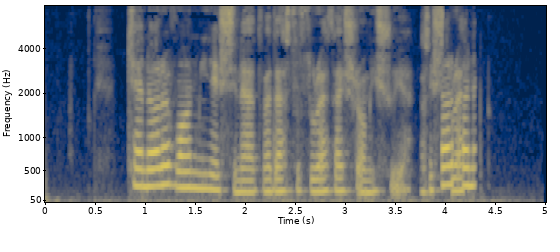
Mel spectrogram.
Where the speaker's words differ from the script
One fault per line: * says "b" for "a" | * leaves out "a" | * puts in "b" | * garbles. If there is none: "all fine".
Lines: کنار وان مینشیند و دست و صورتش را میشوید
* garbles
